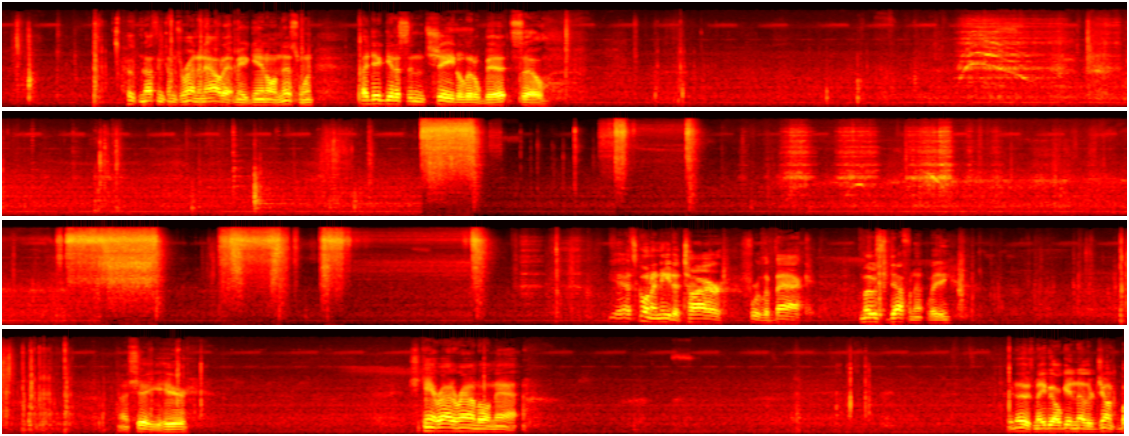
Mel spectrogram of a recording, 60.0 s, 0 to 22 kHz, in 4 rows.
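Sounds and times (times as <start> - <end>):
compressed air hissing: 20.6 - 21.7, 23.0 - 30.1, 30.7 - 37.8.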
